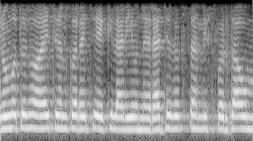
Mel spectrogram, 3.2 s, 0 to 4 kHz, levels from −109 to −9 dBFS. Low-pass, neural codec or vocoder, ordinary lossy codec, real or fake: 3.6 kHz; codec, 24 kHz, 0.9 kbps, WavTokenizer, medium speech release version 1; none; fake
